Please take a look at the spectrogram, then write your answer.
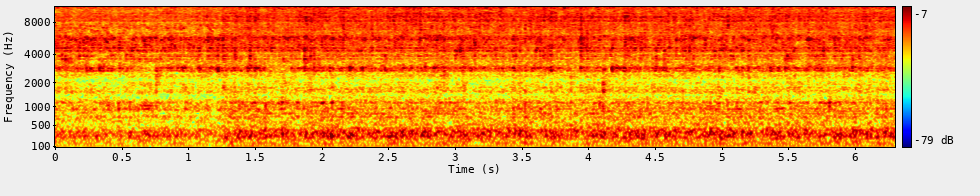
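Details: Siemens 9 kg washing machine, Eco 40-60 with an 8.35 kg full load: water flows steadily through the i-Dos dispenser with no knocks or hum; normal fill.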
